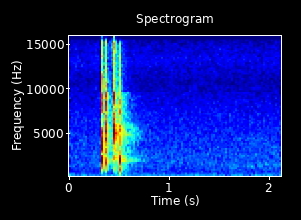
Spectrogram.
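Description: Two or three sharp clicks in quick succession, about half a second in, over quiet room tone.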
